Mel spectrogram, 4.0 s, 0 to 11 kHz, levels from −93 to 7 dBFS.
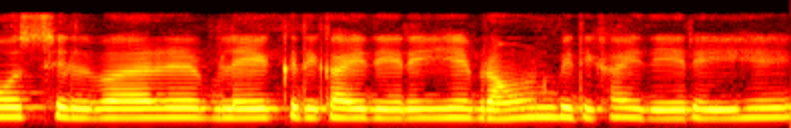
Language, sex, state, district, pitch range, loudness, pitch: Hindi, female, Punjab, Fazilka, 190-200 Hz, -17 LUFS, 195 Hz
